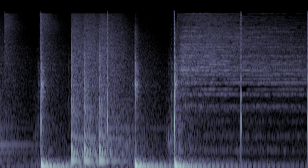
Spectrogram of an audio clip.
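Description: EZDrummer virtual drum kit played live from the pads of an Akai MPK Mini: heavy kick drum hits with snare and hi-hat, ending on a crash cymbal struck a little past halfway that rings on.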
